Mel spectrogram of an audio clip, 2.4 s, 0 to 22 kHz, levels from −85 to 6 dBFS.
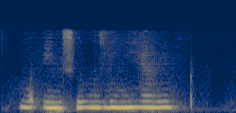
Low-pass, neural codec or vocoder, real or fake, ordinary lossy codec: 7.2 kHz; codec, 44.1 kHz, 0.9 kbps, DAC; fake; Opus, 32 kbps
